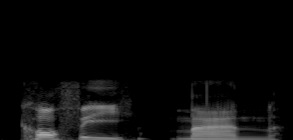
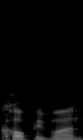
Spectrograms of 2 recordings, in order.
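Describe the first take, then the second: First: The first word sounds like the drink coffee. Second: The first word sounds unlike the drink coffee. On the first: The speaker calls it right. "as in the, the drink coffee" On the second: The speaker calls it wrong. "not Coffee Man"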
